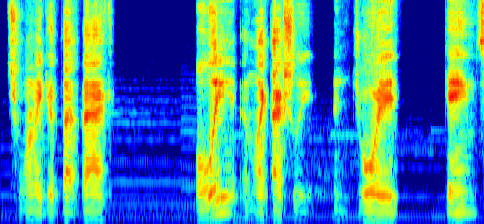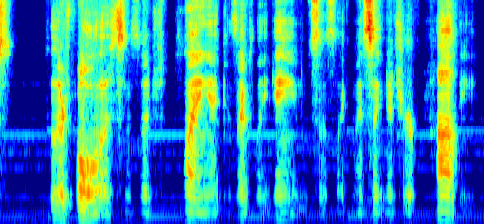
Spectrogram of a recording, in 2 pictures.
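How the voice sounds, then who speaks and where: Male game streamer, lowish bright voice, loose rambling delivery, faint music behind. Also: low-quality recording. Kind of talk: casual livestream gaming chat.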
